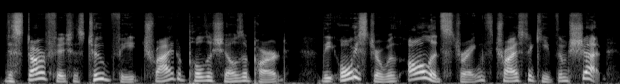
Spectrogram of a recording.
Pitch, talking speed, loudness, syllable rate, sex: 175 Hz, 205 wpm, -19 LUFS, 4.4 syllables/s, male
